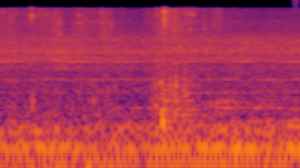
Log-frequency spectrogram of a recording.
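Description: Steam hisses from a pipe.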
